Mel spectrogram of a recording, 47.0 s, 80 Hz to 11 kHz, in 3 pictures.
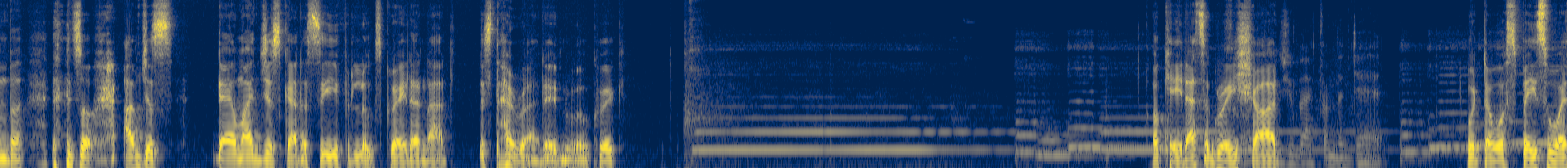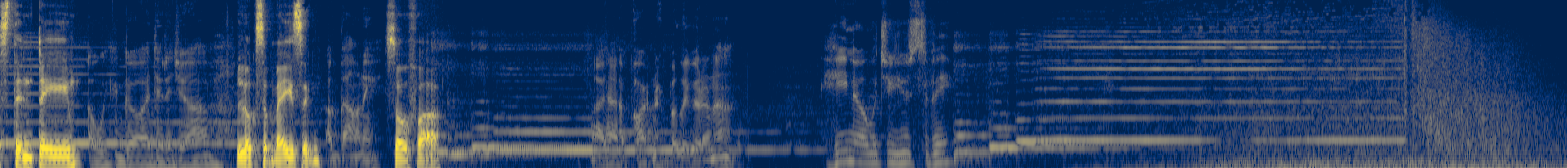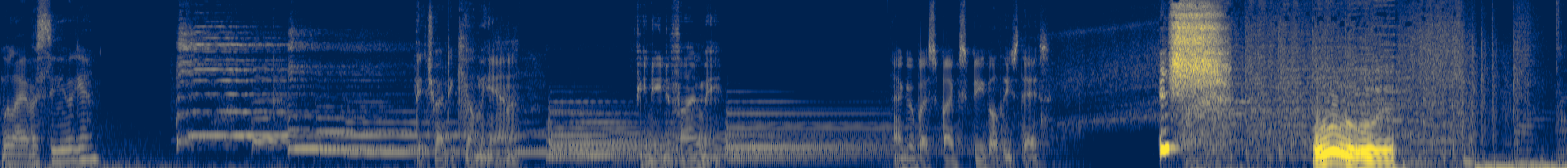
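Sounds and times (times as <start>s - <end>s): wind instrument long note: 20.1s - 24.0s, 25.6s - 29.8s, 33.1s - 35.9s, 43.0s - 43.8s, 44.4s - 45.5s
sudden hit with noisy wash: 29.6s - 31.4s.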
